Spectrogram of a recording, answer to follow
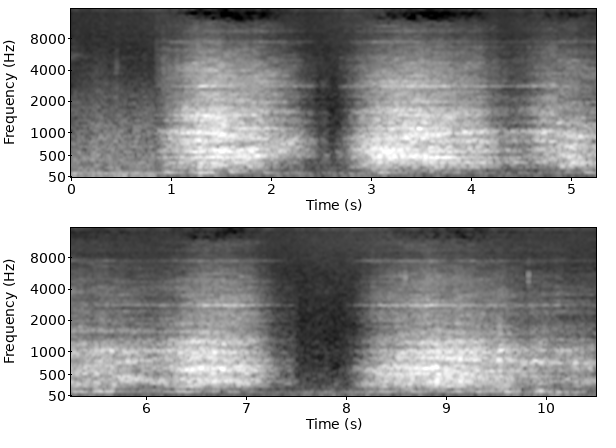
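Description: Slow, heavy breathing drawn in four long, noisy swells, a woman breathing deeply as if going into a trance.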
